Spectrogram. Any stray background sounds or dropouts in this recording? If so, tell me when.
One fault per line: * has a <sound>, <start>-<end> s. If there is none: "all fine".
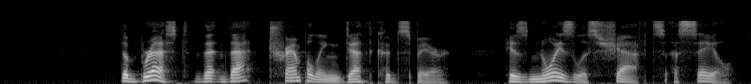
all fine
